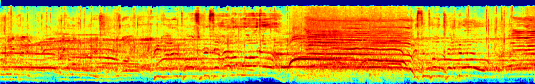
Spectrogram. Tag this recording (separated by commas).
inside a large room or hall, Speech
